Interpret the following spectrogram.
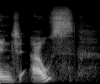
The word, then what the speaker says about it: Enghouse: relation client est d'ailleurs voulait bien prononcés ont dit à angie house comme house parce que c'est un génie house d'accès une maison des ingénieurs qui développe beaucoup de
